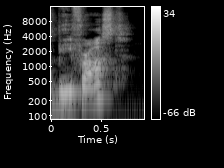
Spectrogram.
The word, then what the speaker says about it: Bifrost: So they go, they meet Heimdall on the, what I've always called Bifrost, but in the audiobook they pronounce Bifrost.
